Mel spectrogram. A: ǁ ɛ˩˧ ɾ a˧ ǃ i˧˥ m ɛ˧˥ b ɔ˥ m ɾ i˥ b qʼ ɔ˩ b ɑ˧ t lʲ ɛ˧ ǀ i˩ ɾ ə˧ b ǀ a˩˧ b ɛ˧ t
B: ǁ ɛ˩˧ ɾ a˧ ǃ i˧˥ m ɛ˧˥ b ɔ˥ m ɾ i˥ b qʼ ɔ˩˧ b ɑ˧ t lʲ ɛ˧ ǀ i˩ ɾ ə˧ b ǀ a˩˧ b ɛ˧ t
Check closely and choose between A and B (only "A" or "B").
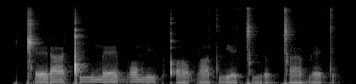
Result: B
